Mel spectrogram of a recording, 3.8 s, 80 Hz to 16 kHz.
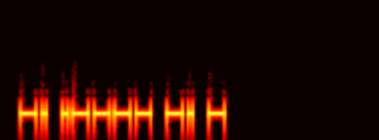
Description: Morse code, heard as a keyed tone, about 23 wpm, 700 Hz. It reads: N1NT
